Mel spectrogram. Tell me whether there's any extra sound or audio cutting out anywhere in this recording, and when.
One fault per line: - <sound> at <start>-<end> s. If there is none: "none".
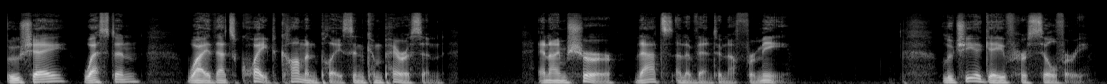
none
